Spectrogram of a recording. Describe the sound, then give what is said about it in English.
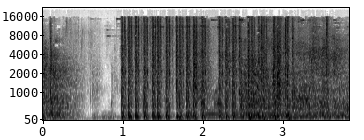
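Video-game gunfire: after a brief quiet dip, rapid automatic weapon fire breaks out in many sharp, closely spaced shots that continue in a loud, rattling stream. “Shot this guy a couple times.”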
